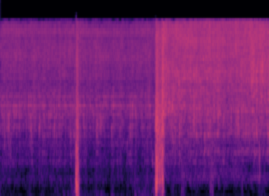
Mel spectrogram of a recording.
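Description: Steady hiss of water falling at a waterfall, broken by a sharp click about a second in and a heavier knock a little after two seconds.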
